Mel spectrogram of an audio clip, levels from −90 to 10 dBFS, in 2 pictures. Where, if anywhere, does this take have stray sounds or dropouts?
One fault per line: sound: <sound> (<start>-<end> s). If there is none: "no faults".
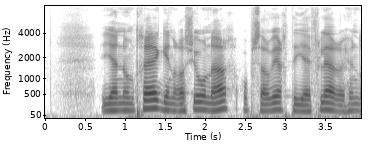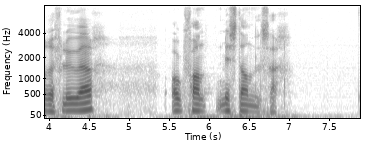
no faults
